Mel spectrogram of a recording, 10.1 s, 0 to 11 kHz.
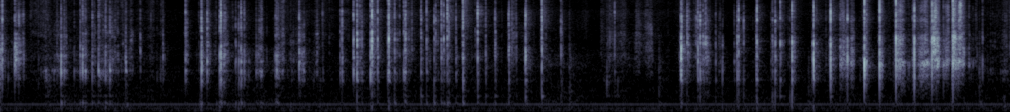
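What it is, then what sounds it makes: Plastic portable speaker with metal grille. Fingertips and nails quickly tap and scratch a hand-sized, hollow, cylindrical JBL-style portable Bluetooth speaker with a plastic body, plastic end caps and a black perforated metal grille. Dense bursts of sharp, dry, bright clicks and scrapes come with brief pauses near 2 seconds and 6 seconds, over a faint, steady low hum. Each tap dies away almost instantly with no ringing.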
